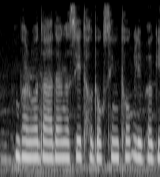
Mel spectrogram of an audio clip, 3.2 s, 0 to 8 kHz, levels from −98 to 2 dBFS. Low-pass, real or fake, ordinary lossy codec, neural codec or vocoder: 7.2 kHz; real; none; none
